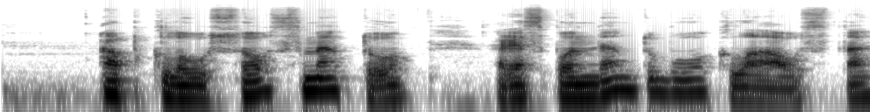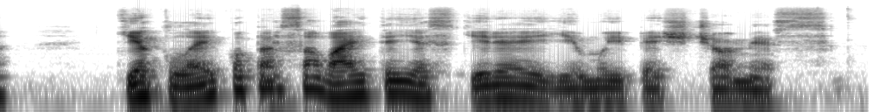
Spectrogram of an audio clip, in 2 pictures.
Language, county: Lithuanian, Telšiai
